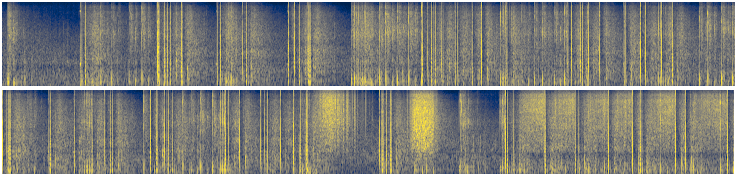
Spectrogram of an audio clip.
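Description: Aerial fireworks display: dense, rapid bangs of shells and cakes launching and bursting, with a few short lulls. A brief stretch of hissing comes about three-quarters of the way through.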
